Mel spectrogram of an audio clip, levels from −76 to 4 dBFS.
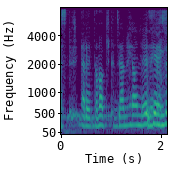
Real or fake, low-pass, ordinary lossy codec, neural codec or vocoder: fake; none; none; codec, 16 kHz, 1 kbps, FunCodec, trained on LibriTTS, 50 frames a second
